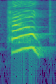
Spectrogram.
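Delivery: high, loud acted scream; cry for help. A narrator's reading. Other sister panicking at water monsters, high loud shriek. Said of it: "the other one cried".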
